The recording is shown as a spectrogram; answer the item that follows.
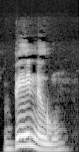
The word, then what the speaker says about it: Bennu: They compared this asteroid Bueno to being like that. Bennu. His name is Bennu. I always say his name wrong.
